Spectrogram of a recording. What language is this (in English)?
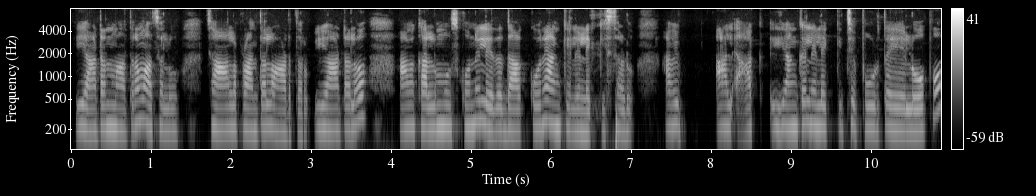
Telugu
